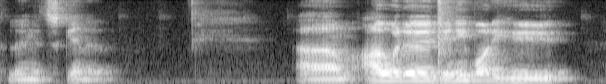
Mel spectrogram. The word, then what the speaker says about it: Lynyrd Skynyrd: so then there we have it leonard skynyrd pronounced leonard skinner i would urge anybody who wants to get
